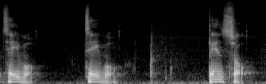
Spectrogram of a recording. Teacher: Ni siquiera toca la punta de la lengua. O sea, cuando va al final de la palabra la L, digamos que es casi como si se evaporara. Está un poquito allí, ¿vale?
